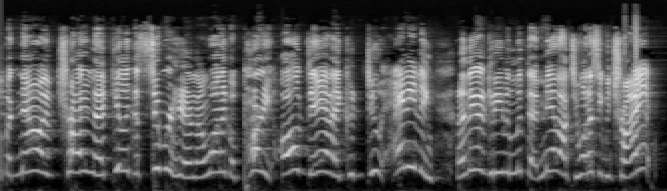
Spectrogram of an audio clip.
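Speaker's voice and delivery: put-on very high, loud, rushing hyper party girl; shrill Pinky voice. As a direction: bounce off the walls with sugar-high glee. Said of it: "the same shrill voice from before".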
